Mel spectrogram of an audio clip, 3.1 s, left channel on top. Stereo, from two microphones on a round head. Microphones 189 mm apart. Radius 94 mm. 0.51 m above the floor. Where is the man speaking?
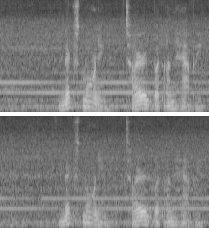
40° left (ahead or behind), 1.1 m.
